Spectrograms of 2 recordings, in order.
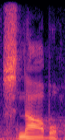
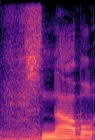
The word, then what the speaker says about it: Schnabel: me with the company name how do you pronounce that schnabel okay schnabel engineering thank you guys so much for joining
